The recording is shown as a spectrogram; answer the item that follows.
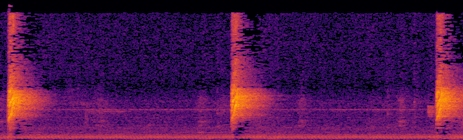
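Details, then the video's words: Captive-bred female ultramarine grosbeak in Brazil calling: three sharp, high chips, each a quick downward tick, spaced about two seconds apart, over a steady low electrical hum. "Fêmea de azulão piando"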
